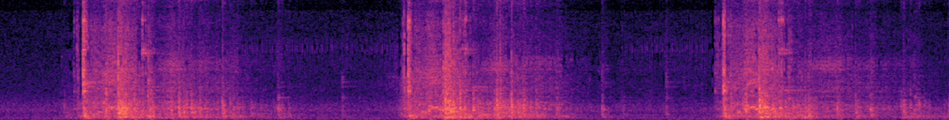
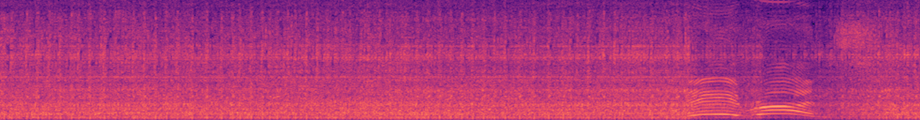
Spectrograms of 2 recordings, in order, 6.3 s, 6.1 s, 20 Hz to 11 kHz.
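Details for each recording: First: Lawn-Boy 5127 mower, first start after 10 years in a shed, fresh gas, Walbro carburetor, full choke, no primer: three pull-cord strokes, each a quick whirr with no firing; no spark from a fouled spark plug. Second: Lawn-Boy 5127 two-stroke mower, first run in 10 years after swapping in a replacement spark plug and squirting gas into the intake: steady, fast buzz at an even pitch without misses or surging; the engine runs cleanly.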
